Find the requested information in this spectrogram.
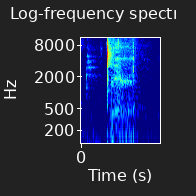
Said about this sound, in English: Tell your stomach to be quiet when I'm talking. I wanted to go... It's all... It's clicking.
